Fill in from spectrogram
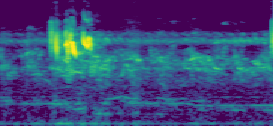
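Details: Rock chat, a mother bird caring for her chicks, giving a quick burst of high, scratchy chirps near the start, then faint thin notes over quiet background.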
